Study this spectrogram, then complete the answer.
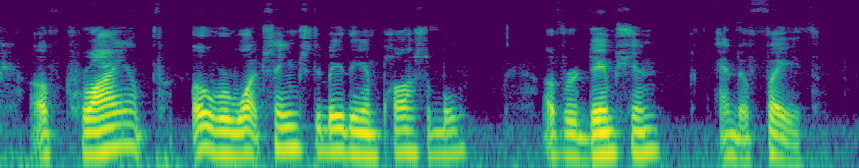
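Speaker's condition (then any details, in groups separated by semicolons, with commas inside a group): Cerebral palsy; uses wheelchair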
